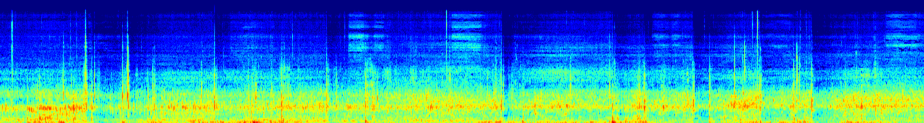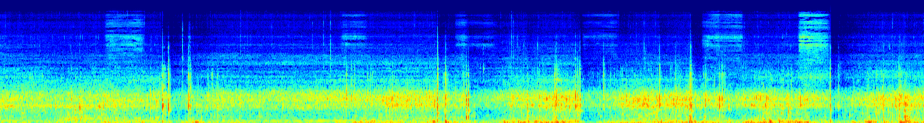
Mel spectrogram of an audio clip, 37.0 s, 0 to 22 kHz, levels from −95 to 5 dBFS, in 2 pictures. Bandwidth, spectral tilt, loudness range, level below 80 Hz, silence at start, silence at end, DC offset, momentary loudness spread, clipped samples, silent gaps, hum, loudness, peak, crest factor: 14.5 kHz; -7 dB/octave; 4 LU; -28 dBFS; 0 s; 0 s; under 0.1%; 10 LU; under 0.1%; none; none; -23 LUFS; 0 dBFS; 22 dB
